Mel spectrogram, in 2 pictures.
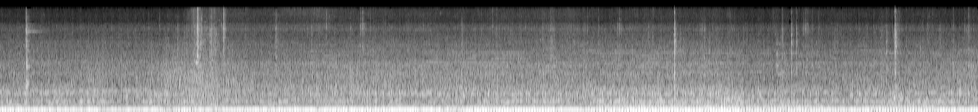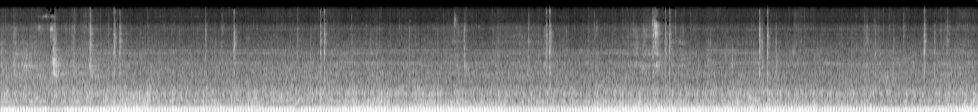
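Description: A plough clanks and rattles as it drags through the soil.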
